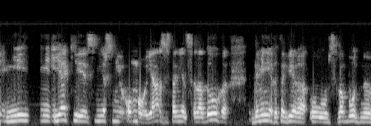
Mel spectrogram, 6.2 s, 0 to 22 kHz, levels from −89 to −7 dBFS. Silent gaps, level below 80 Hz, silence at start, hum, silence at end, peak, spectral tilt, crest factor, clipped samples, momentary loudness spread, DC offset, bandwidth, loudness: none; -66 dBFS; 0 s; none; 0 s; -4 dBFS; -5.5 dB/octave; 16 dB; under 0.1%; 6 LU; under 0.1%; 10.5 kHz; -21 LUFS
